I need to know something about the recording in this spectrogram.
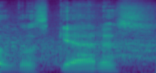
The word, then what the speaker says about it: Los Gatos: As they pronounce it out there, Los Gatos. That's how he pronounces it, Los Gatos.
